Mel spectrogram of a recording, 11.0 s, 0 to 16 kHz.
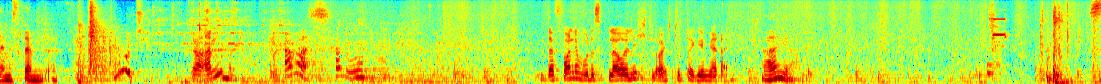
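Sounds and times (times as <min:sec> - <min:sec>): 
speech: 0:00.0 - 0:00.7, 0:01.9 - 0:04.1, 0:04.8 - 0:08.2
heavy door pushed open with a creak: 0:00.7 - 0:05.4.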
